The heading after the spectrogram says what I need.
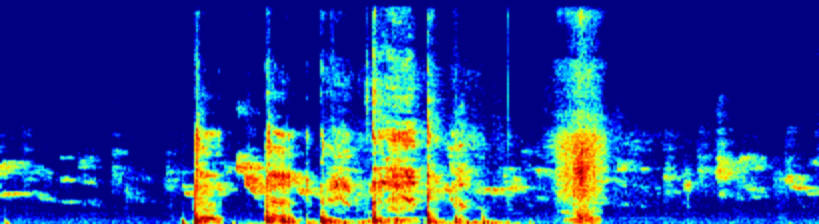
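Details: A run of about seven harsh coughs in quick succession, ending with a throat clear, from a person with a cold and chest congestion, recorded for a cough challenge.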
